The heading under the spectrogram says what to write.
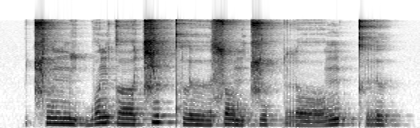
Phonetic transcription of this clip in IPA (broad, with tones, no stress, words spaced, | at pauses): t͡ɕʰu˧nmi˨˩ʔbo˥˩nkɤː˧ t͡ɕɯ˥˩k̚ pʰlɯː˩˦so˨˩mt͡ɕu˨˩k̚proː˩˦ŋ | kʰrɯ˨˩k̚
